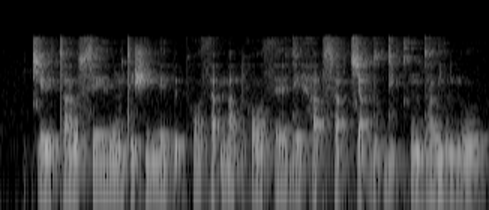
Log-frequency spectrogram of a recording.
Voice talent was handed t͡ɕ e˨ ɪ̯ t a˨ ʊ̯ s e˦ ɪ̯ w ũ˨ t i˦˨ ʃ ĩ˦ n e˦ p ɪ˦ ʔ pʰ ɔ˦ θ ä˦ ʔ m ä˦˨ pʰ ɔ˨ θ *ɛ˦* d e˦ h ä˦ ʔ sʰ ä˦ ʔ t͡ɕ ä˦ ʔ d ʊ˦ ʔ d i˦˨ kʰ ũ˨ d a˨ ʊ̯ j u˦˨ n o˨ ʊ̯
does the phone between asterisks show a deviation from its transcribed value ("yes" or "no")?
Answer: no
